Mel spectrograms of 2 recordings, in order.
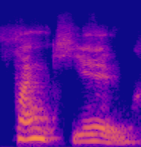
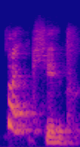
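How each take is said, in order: First: Grudging thank you. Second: Light airy gratitude; high soft thank you. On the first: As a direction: say thanks like you don't mean it. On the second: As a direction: thank you much higher and softer. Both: Shown as a demonstration. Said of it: "Different tone of voice conveys different messages".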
